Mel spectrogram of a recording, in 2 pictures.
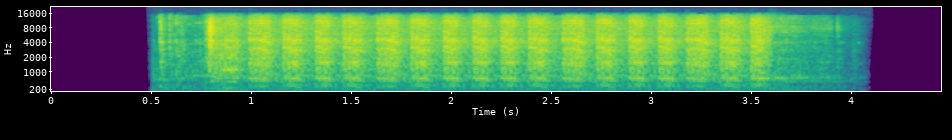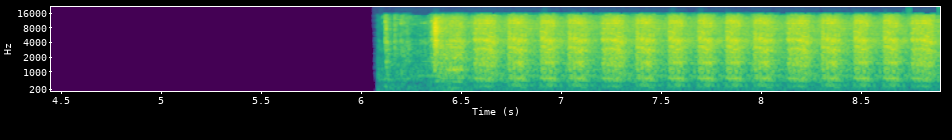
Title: Car Won't Start - Cranking No Start Engine Problems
